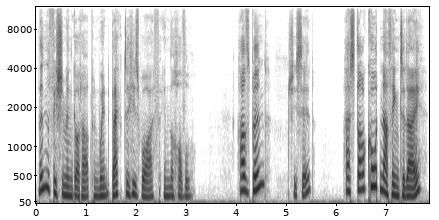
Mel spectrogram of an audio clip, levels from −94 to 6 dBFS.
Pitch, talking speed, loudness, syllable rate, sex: 190 Hz, 175 wpm, -19 LUFS, 4.9 syllables/s, male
